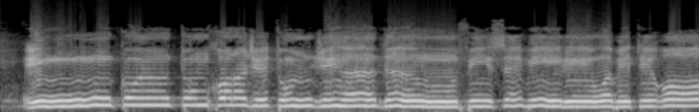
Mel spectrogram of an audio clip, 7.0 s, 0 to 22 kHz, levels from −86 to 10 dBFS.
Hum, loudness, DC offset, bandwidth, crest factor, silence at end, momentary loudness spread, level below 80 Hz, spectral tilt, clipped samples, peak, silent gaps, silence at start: none; -8 LUFS; under 0.1%; 10.5 kHz; 8 dB; 0 s; 4 LU; -44 dBFS; -6 dB/octave; 3%; 0 dBFS; none; 0 s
